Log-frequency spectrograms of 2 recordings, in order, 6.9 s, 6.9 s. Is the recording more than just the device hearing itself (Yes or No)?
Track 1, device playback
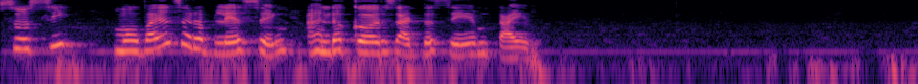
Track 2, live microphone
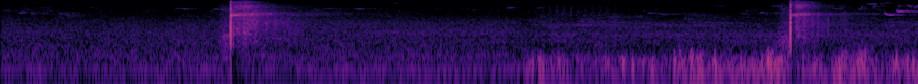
No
